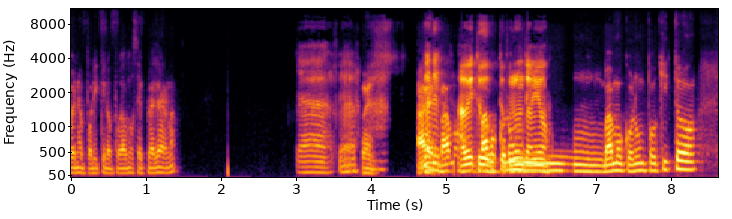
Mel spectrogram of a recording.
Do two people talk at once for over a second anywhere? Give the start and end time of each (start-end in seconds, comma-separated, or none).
4.6-6.5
